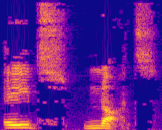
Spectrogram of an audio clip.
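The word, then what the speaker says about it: H₀: zero as a subscript we pronounce that H naught H naught so the null hypothesis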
